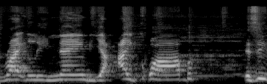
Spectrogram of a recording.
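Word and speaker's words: יעקב: And some people say Yacob, but we pronounce it in Paleo Hebrew, which is Yaquab. Now, there's some who pronounce the Ayan character, the E, so they'll say Yaquab.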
